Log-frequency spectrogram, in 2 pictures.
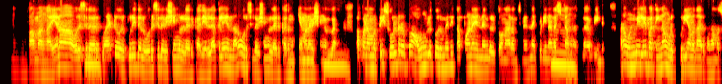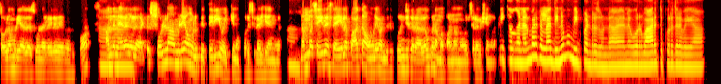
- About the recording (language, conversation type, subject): Tamil, podcast, புதிய நண்பர்களுடன் நெருக்கத்தை நீங்கள் எப்படிப் உருவாக்குகிறீர்கள்?
- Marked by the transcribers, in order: other noise; "ஆரம்ச்சிடும்" said as "ஆரம்பிச்சுடும்"; drawn out: "ஆ"; in another language: "மீட்"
